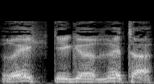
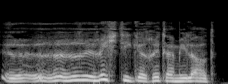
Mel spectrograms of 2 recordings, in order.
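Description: First: Slow, sneering echo of her words; mocking. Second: Put-on high, slow, hesitant girl's reply; timid answer. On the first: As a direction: throw her words back with scorn. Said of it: "spottete er". (höhnisch nachgeäfft) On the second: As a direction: answer shyly, barely daring. Sansa antwortet ängstlich. (schüchtern und zögernd)

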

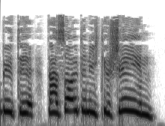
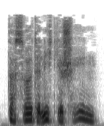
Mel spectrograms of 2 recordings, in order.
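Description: First: Sehr hoch herausgeschrien; flehender Schrei. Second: Said in the usual way. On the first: A narrator's reading. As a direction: schrei es wie ein verzweifeltes Mädchen. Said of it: "rief ein Mädchen". (verzweifeltes, hohes Flehen)

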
